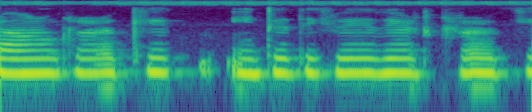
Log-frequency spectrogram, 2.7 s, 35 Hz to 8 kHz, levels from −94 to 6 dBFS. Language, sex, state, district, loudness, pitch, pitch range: Hindi, female, Delhi, New Delhi, -13 LUFS, 235 Hz, 230-235 Hz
